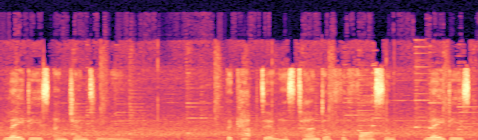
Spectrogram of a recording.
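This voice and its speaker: A woman's voice: medium pitch, music in the background, lightly acted. A woman recording a polite cabin crew announcement. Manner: polite, formal, measured. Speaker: flight attendant.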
